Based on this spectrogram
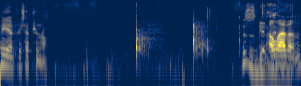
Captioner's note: dice rolling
